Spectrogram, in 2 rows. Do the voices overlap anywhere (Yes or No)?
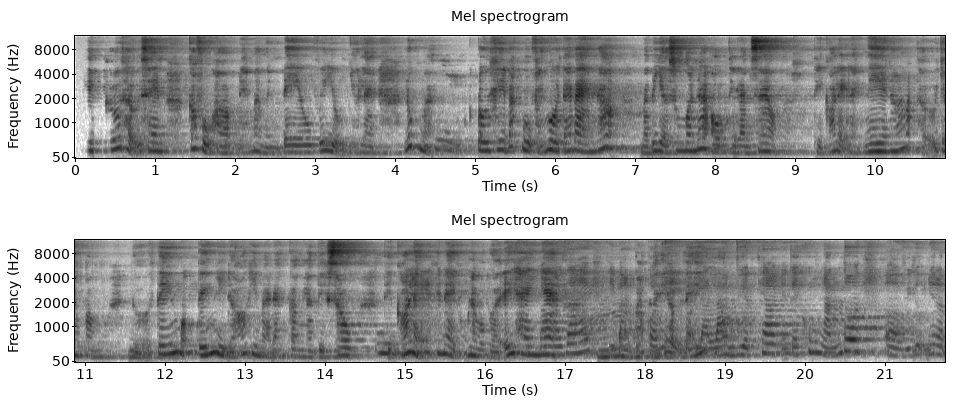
Yes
